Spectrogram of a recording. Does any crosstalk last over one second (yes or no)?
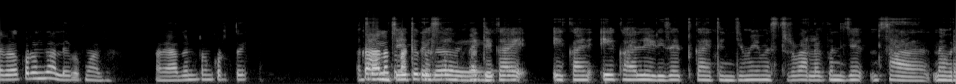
yes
